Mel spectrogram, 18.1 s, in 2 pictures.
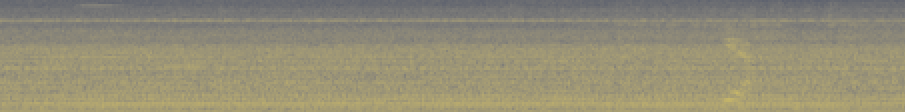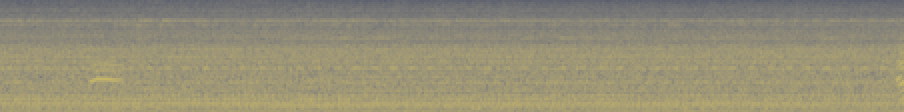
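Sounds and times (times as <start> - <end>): train idling hum: 0.0 - 18.0
short tone: 0.7 - 1.3, 9.9 - 10.7.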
